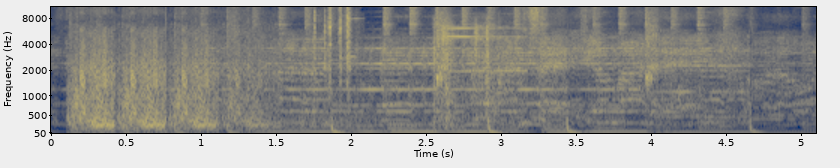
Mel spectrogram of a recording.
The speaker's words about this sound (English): Finally, of course, we have those samples of the gunshots. That's a little sample fragment that happens. And that those actually come from the game Street Fighter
